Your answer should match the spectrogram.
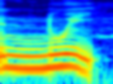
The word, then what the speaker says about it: nuit: If you wanna say night, we will say nuit, Nuit, because we will not pronounce T at the end.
